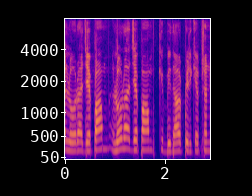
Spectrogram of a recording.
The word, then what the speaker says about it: Lorazepam: बात करने वाले हैं 81 जो होता है लोरो जपान होता है लरा जपान मतलब लोरो जपाम स्पेलिंग भी रंग है रुकिए मैं अ भी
